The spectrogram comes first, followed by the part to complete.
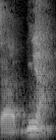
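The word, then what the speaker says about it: ज्ञ: So we should be a little careful about this jnya. Jnya is actually ja plus nya.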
